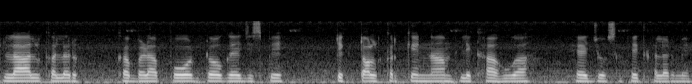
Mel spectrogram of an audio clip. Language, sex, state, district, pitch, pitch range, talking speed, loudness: Hindi, male, Rajasthan, Bikaner, 145 Hz, 130-150 Hz, 155 wpm, -18 LUFS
